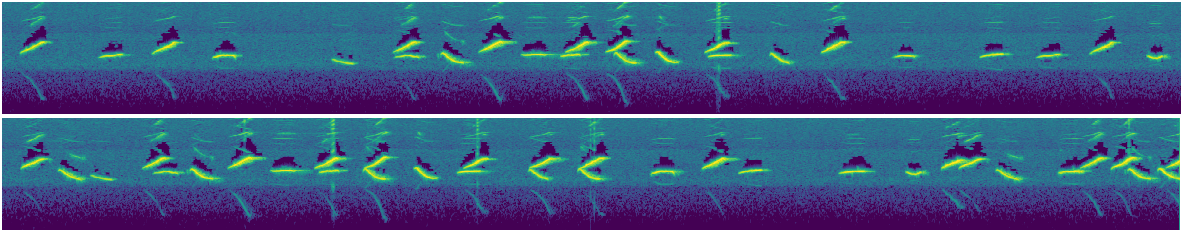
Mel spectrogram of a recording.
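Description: Orange-backed troupial (João-pinto) singing: a run of short, clear whistled notes, some sliding up and some sliding down, about two a second, with a brief pause about three seconds in.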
